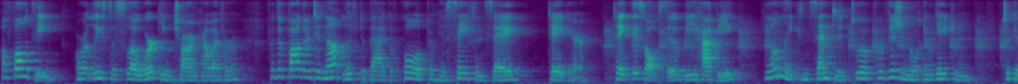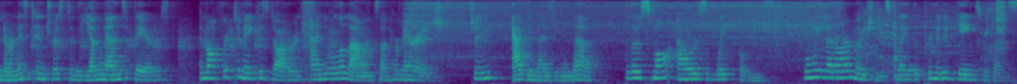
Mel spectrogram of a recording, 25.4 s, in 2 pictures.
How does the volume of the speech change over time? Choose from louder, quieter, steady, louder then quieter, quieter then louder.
steady.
